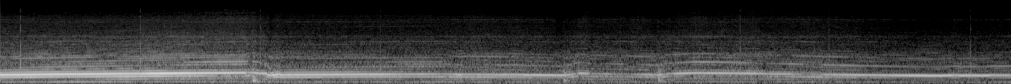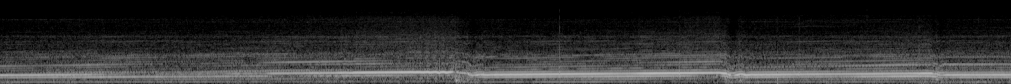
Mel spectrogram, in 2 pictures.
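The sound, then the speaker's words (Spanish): A 250 motorcycle, a model to be sold only in Japan, with its factory exhaust, revs loudly for about twenty seconds, its pitch climbing and dropping repeatedly as it accelerates through gear shifts, with no talking over it. “Pero lo que sí les tengo, escuchen nada más cómo, cómo va a sonar esta motocicleta.”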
